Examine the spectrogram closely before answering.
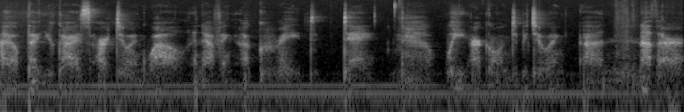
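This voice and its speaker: Whispered words come at a fairly slow pace amid noticeable background noise. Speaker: ASMR mukbang creator. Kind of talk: ASMR food review talk to camera. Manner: whispered, soft-spoken.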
